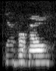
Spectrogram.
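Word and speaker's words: Pflugerville: recently built in Texas it's lugerville if you don't know how to say it um it's actually down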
